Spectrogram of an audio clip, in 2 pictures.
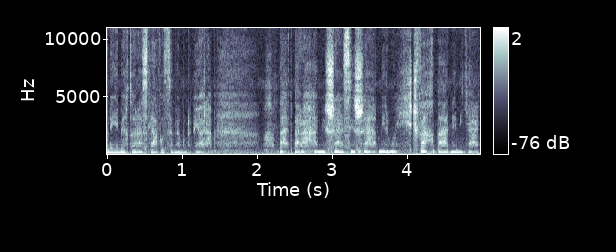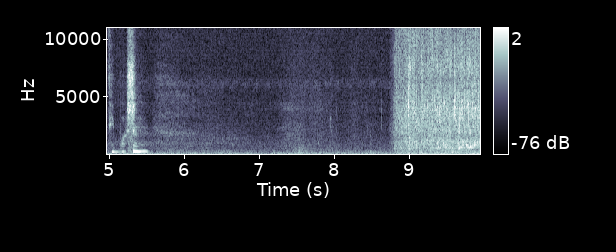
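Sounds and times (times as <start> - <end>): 
speech: 0.0 - 5.8
bath water trickling from tap into a bath: 8.8 - 9.9.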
